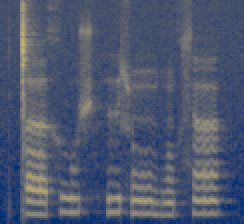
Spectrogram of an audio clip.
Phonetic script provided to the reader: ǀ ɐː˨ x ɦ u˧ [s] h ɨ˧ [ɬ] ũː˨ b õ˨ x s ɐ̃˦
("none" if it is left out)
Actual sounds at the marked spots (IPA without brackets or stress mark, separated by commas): ʃ, ɬ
